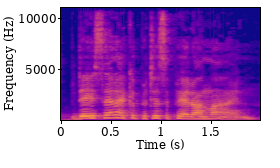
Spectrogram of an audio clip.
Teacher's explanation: using something like a D sound for where you see a written TH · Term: TH stopping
